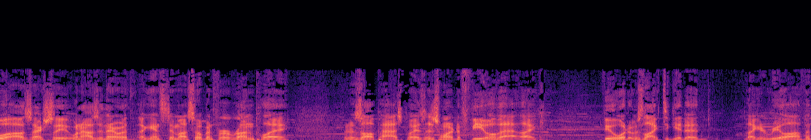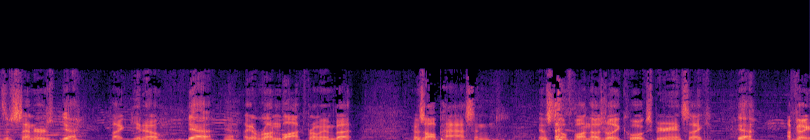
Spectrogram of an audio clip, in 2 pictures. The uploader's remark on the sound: live from Rams training camp in Irvine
